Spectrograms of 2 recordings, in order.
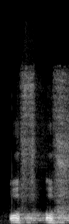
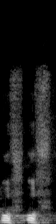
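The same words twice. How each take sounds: First: Two short soft puffs of breath, "Uf, uf"; soft blowing puffs. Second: Two quick light puffs, "uf, uf"; short blowing puffs. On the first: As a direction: blow out gently twice, "Uf, uf", like clearing dust. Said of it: "gitu ya". (tiupan pelan dua kali "Uf, uf") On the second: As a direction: puff out the breath twice, "uf, uf", to show the sound. (tiupan ringan dua kali "uf, uf") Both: Shown as a demonstration.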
